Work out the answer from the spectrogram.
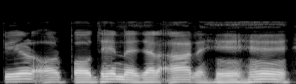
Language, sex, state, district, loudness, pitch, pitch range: Hindi, male, Jharkhand, Ranchi, -14 LUFS, 110 Hz, 105-120 Hz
